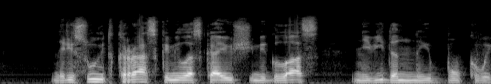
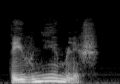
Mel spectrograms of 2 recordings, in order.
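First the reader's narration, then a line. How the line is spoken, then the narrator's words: Tender question. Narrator (Russian): спросил ласково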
